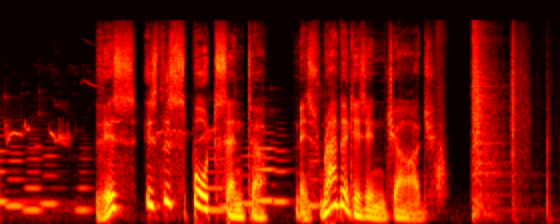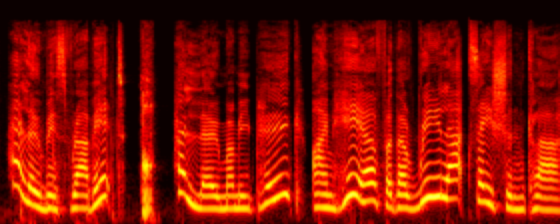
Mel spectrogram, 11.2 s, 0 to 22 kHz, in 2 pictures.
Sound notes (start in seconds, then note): 6.3 snorting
